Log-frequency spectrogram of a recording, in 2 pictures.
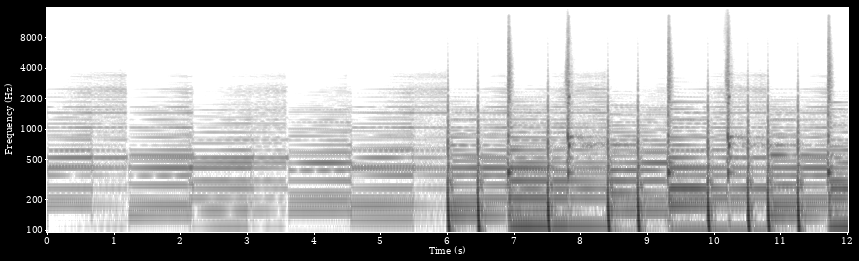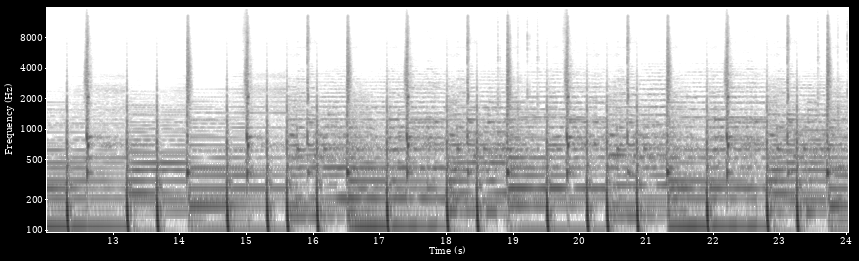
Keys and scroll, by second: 0.4 3, 3.0 s, 11.9 s, 16.1 z, 16.6 s.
